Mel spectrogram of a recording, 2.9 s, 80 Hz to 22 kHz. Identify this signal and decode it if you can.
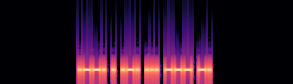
Morse code, heard as a keyed tone, about 50 wpm, 700 Hz. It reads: PERSON
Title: ES:S Suffix - Top 100 Words with Base Words 50wpm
